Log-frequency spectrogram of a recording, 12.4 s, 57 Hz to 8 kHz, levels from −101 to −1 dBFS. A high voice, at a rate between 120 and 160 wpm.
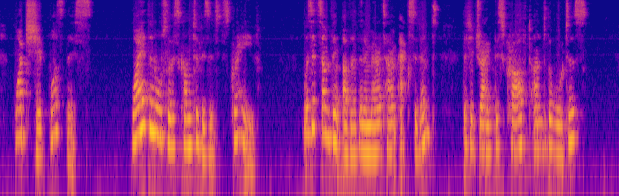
Yes: high, 200 Hz; average, 140 wpm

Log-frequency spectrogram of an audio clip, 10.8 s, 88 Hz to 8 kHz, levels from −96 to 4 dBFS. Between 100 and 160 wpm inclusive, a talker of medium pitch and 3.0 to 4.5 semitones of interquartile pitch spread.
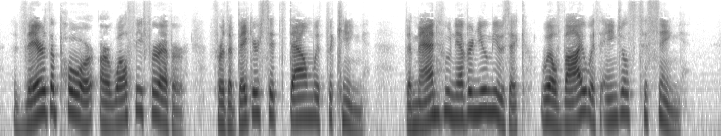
No: average, 145 wpm; medium, 160 Hz; average, 5.0 semitones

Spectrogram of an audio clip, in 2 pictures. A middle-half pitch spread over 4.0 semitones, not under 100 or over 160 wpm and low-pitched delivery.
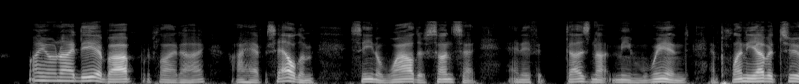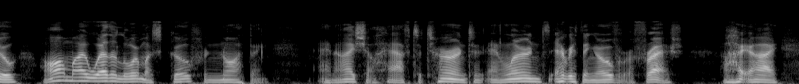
No: average, 4.8 semitones; average, 175 wpm; low, 115 Hz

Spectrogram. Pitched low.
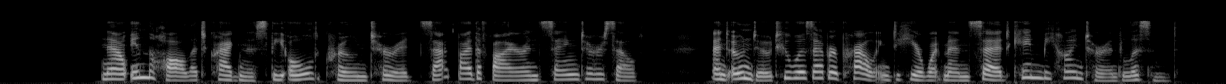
No: high, 215 Hz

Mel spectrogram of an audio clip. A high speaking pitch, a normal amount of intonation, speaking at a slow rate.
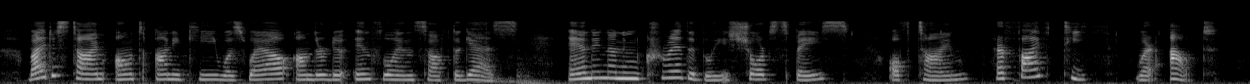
Yes: high, 230 Hz; average, 3.4 semitones; slow, 125 wpm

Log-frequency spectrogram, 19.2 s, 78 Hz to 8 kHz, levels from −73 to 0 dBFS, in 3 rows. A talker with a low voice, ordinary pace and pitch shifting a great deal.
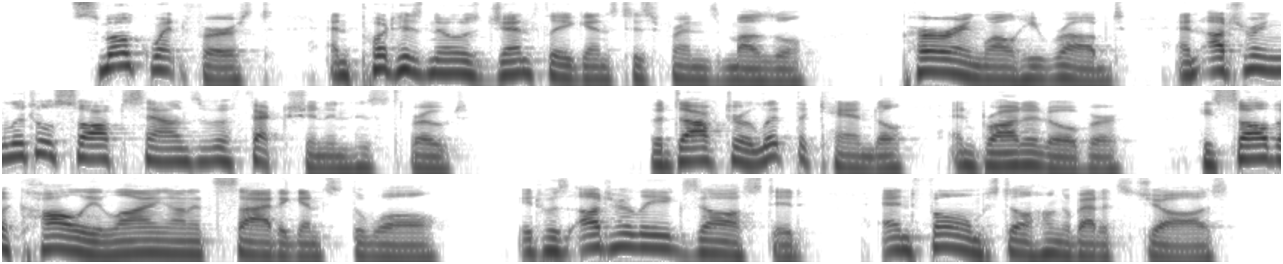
Yes: low, 130 Hz; average, 180 wpm; wide, 7.2 semitones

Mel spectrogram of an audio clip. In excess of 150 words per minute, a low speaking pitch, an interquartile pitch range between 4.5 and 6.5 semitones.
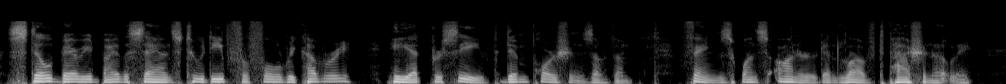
No: slow, 135 wpm; low, 110 Hz; average, 4.8 semitones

